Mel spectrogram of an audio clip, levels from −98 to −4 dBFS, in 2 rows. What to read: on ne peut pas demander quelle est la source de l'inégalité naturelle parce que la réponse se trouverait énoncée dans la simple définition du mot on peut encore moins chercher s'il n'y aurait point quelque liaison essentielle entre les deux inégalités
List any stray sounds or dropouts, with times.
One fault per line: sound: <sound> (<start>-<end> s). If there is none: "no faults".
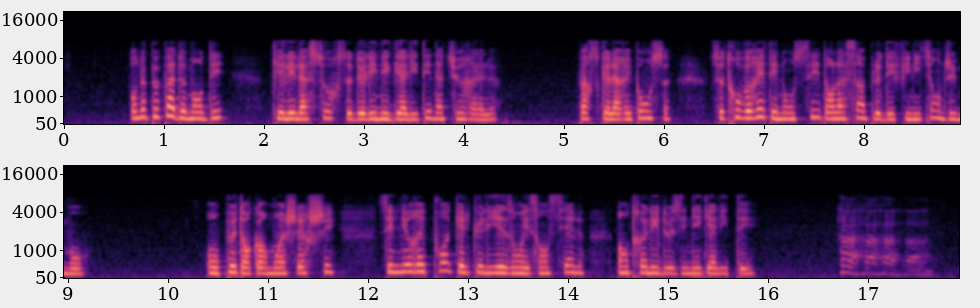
sound: laugh (16.7-17.7 s)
